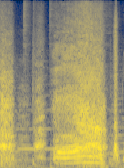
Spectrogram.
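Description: Dramatic editing sound effects over a whip-pan transition: a sudden loud hit at the start that dies away quickly, then from about a second in a loud, sustained noisy effect with a low steady tone beneath it.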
